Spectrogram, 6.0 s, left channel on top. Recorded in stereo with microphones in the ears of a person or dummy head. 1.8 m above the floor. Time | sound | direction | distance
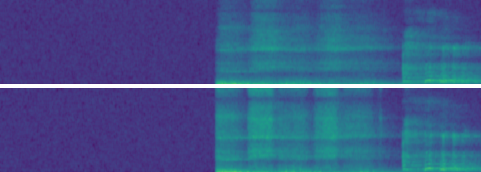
2.7 | breathing | 55° right (ahead or behind) | 0.7 m
5.0 | laughter | 10° right (ahead or behind) | 0.8 m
